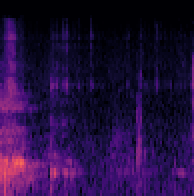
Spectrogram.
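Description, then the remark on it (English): A quick sip of water: a brief slurping draw at the start, then a few faint mouth and swallowing clicks in near silence, with no talking. “Take a little sip of water.”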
